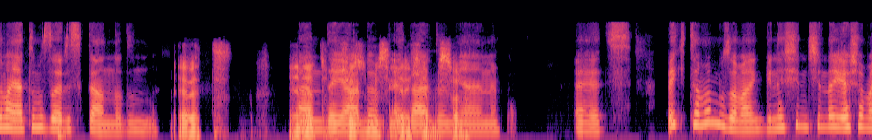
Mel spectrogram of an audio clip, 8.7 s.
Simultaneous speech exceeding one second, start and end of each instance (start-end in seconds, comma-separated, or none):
3.0-4.7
